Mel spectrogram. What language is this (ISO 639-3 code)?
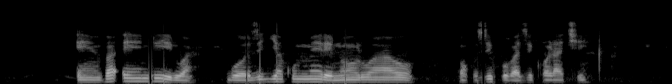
lug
